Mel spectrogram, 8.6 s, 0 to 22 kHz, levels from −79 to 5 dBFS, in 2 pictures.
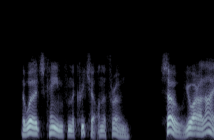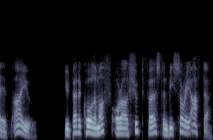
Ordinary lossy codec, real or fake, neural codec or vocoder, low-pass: AAC, 32 kbps; fake; codec, 24 kHz, 0.9 kbps, DualCodec; 5.4 kHz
